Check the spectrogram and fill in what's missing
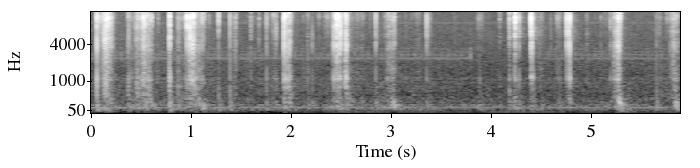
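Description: Long dark-painted nails scratch and tap a clear solid ice cube resting on a towel. Sharp, bright clicks and short scratchy rasps come in irregular bursts over a faint, steady low hum.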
